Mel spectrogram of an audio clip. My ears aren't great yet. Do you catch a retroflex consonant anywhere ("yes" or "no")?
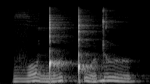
yes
